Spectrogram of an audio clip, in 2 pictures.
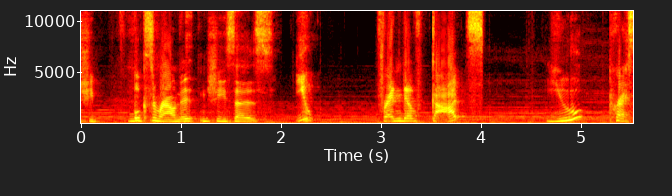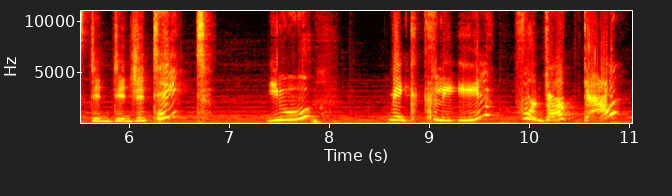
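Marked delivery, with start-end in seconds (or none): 2.1-10.9 high, slow, halting creature voice; broken speech in drawn-out, rising questions; Darkdown. Acted. Cursed sewer creature asks Zada for cleaning, high halting creature voice.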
